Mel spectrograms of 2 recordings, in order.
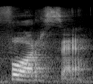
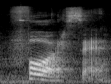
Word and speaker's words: forse: It looks like it is spelled force, and usually the way things are spelled in Italian is how you pronounce them. So in this case, you have to remember that Italian is a very whimsical, magical, musical language. So how you would say maybe is forse.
